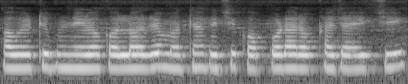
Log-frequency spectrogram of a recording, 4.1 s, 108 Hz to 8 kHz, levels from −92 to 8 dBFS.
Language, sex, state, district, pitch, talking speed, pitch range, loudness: Odia, female, Odisha, Nuapada, 245 Hz, 130 wpm, 240-250 Hz, -12 LUFS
